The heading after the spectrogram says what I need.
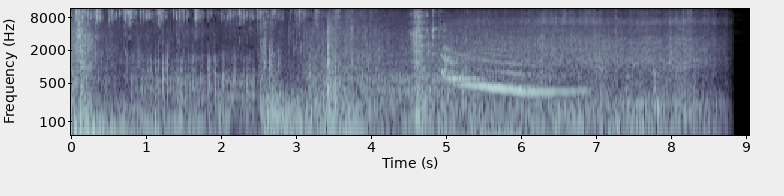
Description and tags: COVINI Jessica 2017 2018 HauntedCastle
Enterring The Haunted Castle sound was created in Audacity with differents sounds.
First, I recorded myself rubbing a packet of candy between my fingers to remind the sound of spiders running on the floor, I added some reverb to make it more realistic. Then, I added my record different mechanisms of the opening of an old door. I added some normalisation (-1 0db) and the effect Paulstretch. After, I used the record of my dog who growls and barks where I added a lot of reverberation (40%), increase a little bit the height, and used the normalisation again. To finish, I fade out the song and add some echo.
Description: Someone entering the haunted castle surrounded by terrifying creatures
(8 seconds).
Descriptif selon la typologie de Schaeffer :
Typologie : X
Masse : Groupe nodal
Timbre harmonique : bruyant, terne, oppressant
Grain : Rugueux
Allure : Pas de vibrato
Dynamique : Abrupte
Profil mélodique : Variation serpentine ou "glissantes"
